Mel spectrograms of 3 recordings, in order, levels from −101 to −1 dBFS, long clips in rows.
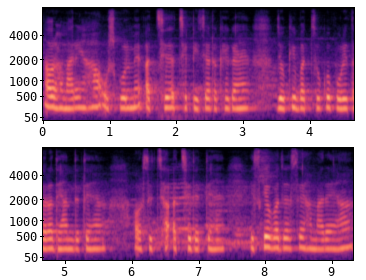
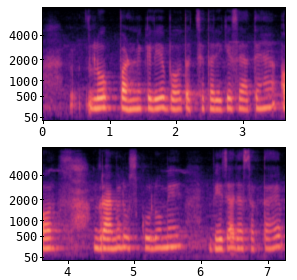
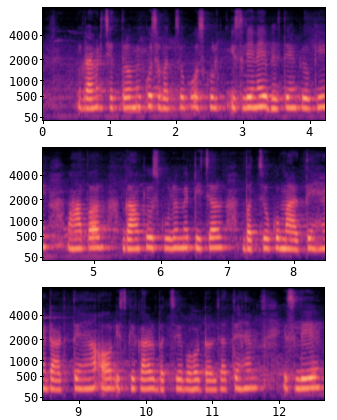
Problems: constant background noise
